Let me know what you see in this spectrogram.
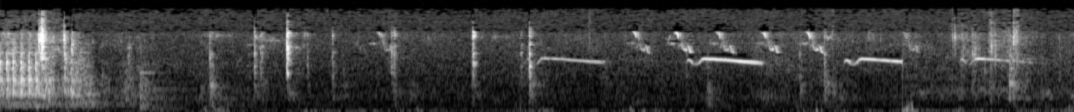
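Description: Birds calling: short whistled notes that fall slightly in pitch, repeated about once a second in the second half, with higher quick chirps among them. Before that, a few sharp clicks and knocks while the plough is being hitched.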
